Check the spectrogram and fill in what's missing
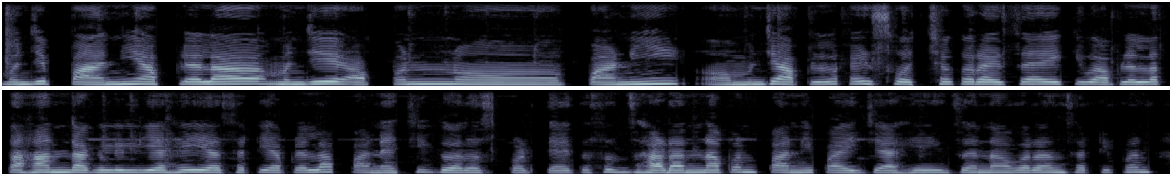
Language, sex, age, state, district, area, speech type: Marathi, female, 30-45, Maharashtra, Nagpur, urban, spontaneous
